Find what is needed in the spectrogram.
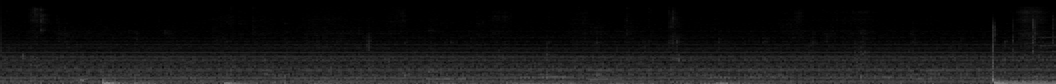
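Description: A steady low electrical hum, with a few soft low thumps and faint clicks of a mouthful of noodles being chewed.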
